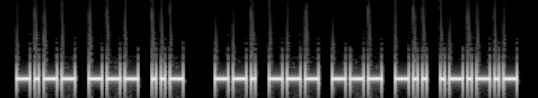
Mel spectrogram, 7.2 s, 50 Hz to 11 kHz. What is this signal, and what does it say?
Morse code, heard as a keyed tone, about 20 wpm, 700 Hz. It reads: YOU GOOD.
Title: Sentences from Top 1000 Words - Review Part 1 - 20wpm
